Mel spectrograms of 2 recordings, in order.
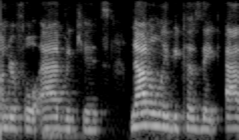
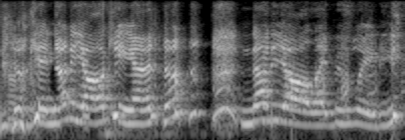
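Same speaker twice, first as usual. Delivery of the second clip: laughing; 7 semitones higher, 10 dB louder than usual. Real, not acted. Amused reaction to co-host.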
